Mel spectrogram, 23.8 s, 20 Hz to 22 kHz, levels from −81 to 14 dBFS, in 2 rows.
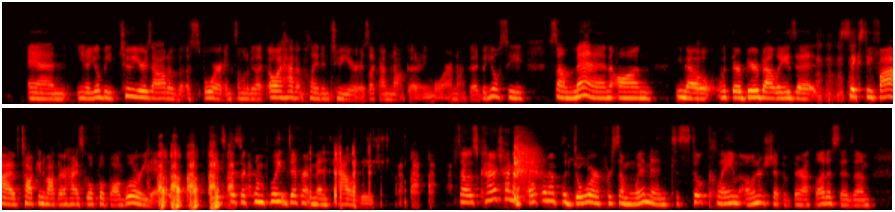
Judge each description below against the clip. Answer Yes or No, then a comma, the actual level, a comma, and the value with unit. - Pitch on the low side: No, high, 205 Hz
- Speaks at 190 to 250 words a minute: Yes, average, 200 wpm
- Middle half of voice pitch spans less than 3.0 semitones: No, average, 3.6 semitones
